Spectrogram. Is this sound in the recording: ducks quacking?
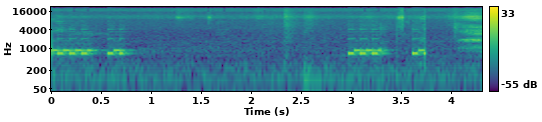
no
